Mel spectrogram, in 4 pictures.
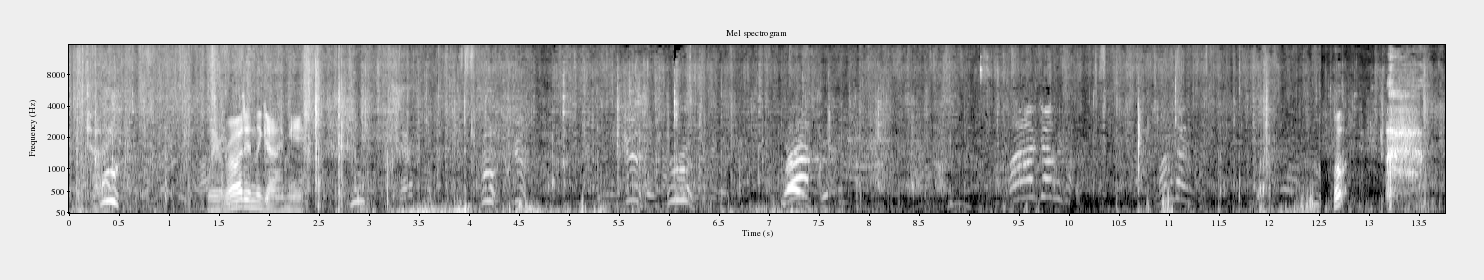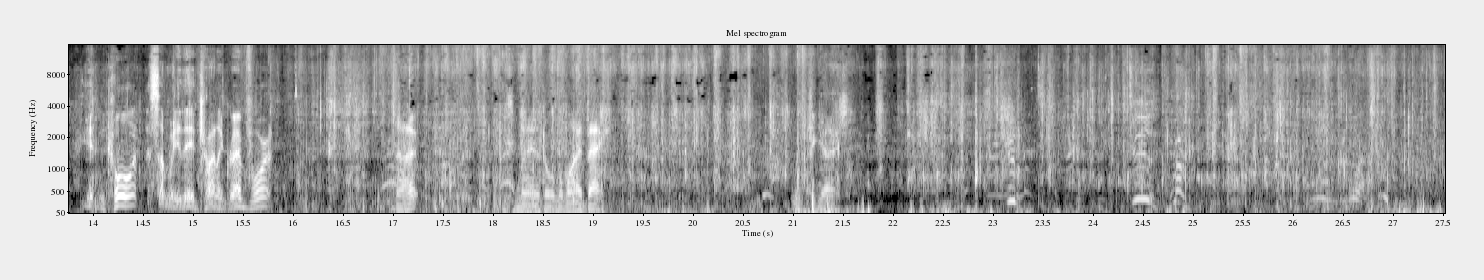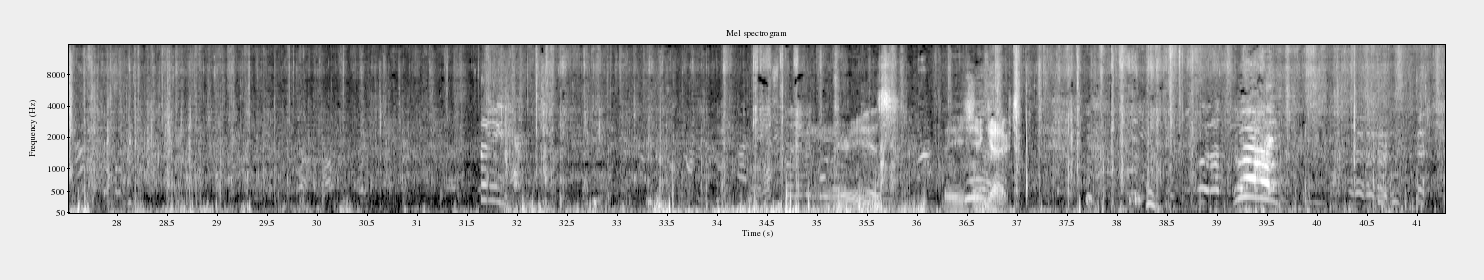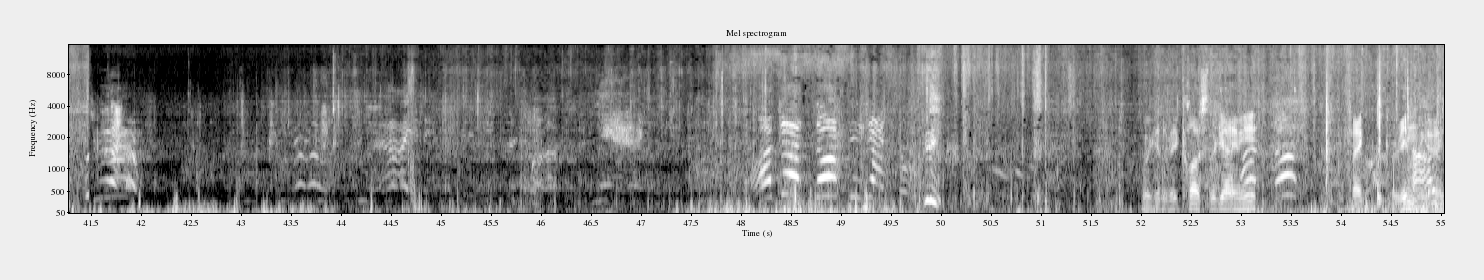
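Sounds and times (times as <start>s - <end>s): men calling out: 0.0s - 4.7s, 5.4s - 8.0s, 37.6s - 42.0s
hooves thudding on snow and mud: 0.0s - 55.0s.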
